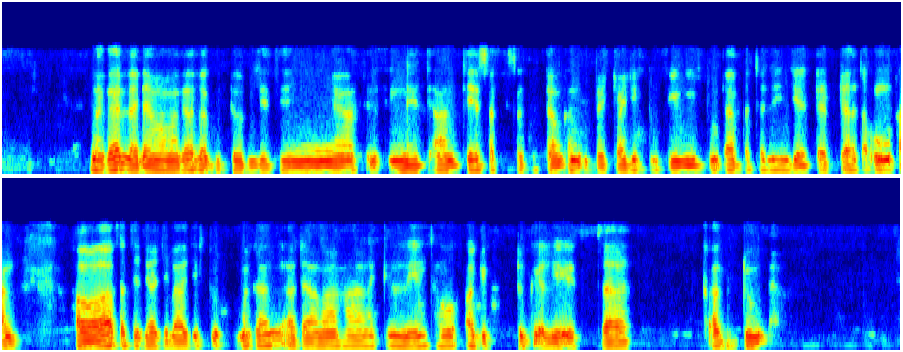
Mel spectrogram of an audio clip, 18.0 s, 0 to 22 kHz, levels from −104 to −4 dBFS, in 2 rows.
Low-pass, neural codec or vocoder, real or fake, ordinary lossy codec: 7.2 kHz; codec, 44.1 kHz, 2.6 kbps, SNAC; fake; Opus, 16 kbps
